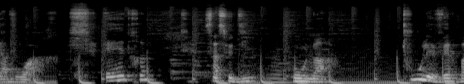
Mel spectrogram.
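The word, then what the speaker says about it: होना: Être, ça se dit hona. Tous les verbes à l'infinitif se terminent par na en hindi. D'accord? Donc en profondeur, c'est ho plus na. Bien prononcer le H. Ho, c'est pas o, c'est ho.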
